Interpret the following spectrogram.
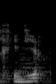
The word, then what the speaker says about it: Khidir: Bah, c'est comme ça que ça s'écrit, mais ça se prononce Khidir.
